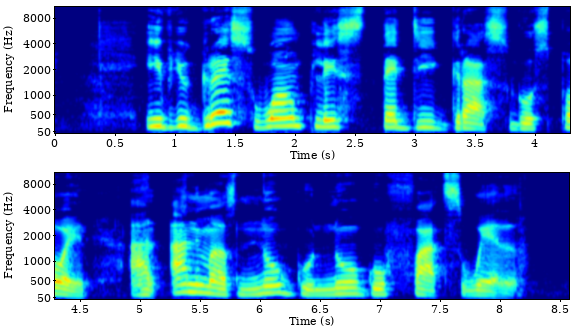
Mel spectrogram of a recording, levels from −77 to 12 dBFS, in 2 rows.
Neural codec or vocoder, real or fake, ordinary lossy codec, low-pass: none; real; none; none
